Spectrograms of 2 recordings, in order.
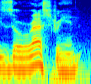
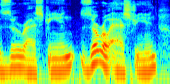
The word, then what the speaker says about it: Zoroastrian: Now, in that region, most likely your ancestors would be Zoroastrian, or Zoroastrian, or Zoroastrian. There's a few ways to pronounce that culture's name, and they follow the laws and guidelines of Ahura Mazda.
